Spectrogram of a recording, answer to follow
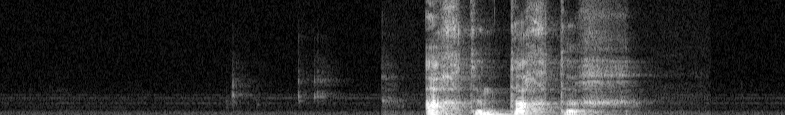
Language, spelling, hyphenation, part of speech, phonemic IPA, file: Dutch, achtentachtig, acht‧en‧tach‧tig, numeral, /ˌɑx.tənˈtɑx.təx/, Nl-achtentachtig.ogg
- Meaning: eighty-eight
